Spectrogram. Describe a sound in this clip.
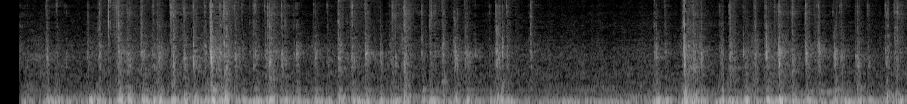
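Fingers type rapidly on a keyboard, with keys clicking and clacking.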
